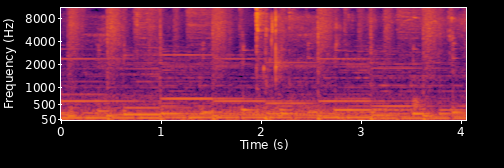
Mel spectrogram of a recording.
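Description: Olive oil is poured or drizzled in a quiet kitchen, giving soft glugging and dripping sounds that are masked by constant tonal background music.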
